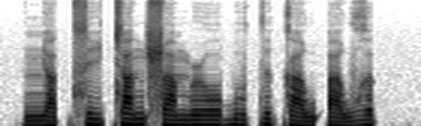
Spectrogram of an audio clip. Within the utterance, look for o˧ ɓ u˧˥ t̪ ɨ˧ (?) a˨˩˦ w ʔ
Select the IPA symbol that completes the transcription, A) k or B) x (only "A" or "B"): A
